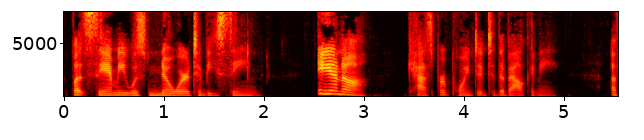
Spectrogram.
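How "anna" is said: high, loud urgent call. A narrator's reading. Casper warning Anna of danger, loud call. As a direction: call her name to warn her.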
